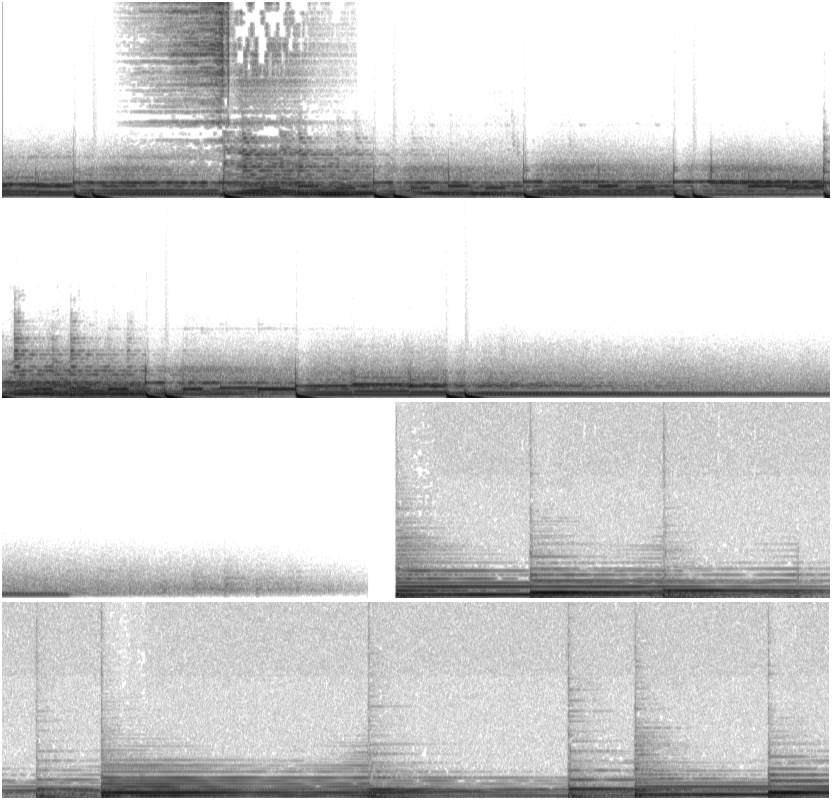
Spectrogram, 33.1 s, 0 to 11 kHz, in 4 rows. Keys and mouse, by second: 3.9-5.3 right drag, 12.3 ctrl+p, 13.9-21.2 right drag, 21.7 ctrl+z, 22.1 ctrl+z, 24.4 ctrl+shift+z, 25.2-27.6 right drag, 31.5 g, 31.7 z, 32.6 Escape, 32.9 Escape.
